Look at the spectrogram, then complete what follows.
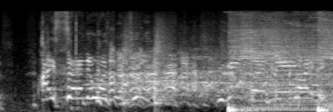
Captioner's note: laughter and applause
